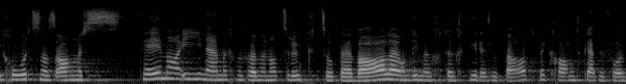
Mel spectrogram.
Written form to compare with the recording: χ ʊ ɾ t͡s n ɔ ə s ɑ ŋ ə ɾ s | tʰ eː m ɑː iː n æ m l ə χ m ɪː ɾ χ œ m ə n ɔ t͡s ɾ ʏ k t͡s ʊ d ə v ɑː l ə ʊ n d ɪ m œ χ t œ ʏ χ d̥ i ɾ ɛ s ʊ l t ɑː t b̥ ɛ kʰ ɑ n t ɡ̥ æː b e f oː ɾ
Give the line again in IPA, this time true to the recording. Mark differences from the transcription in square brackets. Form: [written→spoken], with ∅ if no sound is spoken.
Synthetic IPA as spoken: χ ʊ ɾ t͡s n ɔ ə s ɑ ŋ ə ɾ s | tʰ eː m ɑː iː n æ m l ə χ m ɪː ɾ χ œ m ə n ɔ t͡s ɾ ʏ k t͡s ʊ d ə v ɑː l ə ʊ n d ɪ m œ χ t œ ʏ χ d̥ i ɾ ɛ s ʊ l t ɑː t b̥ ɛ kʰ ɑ n t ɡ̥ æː b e f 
